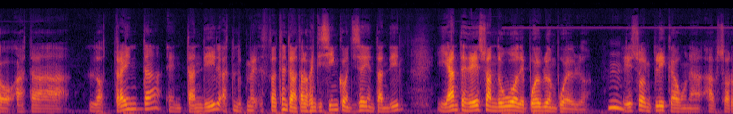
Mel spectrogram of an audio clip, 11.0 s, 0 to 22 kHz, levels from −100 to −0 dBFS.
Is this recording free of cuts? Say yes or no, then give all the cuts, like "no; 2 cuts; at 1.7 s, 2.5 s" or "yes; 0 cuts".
no; 1 cut; at 1.7 s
